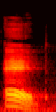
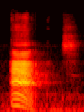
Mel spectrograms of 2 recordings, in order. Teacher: in cockney we drop the h sound entirely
